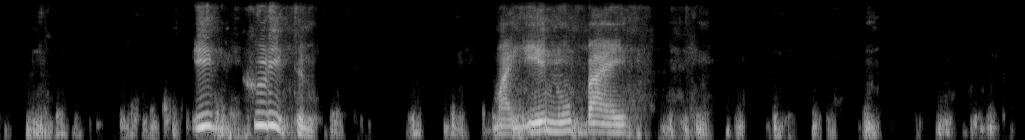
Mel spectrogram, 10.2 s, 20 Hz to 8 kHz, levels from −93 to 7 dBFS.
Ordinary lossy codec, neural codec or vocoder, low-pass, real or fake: Opus, 32 kbps; codec, 16 kHz, 4.8 kbps, FACodec; 7.2 kHz; fake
